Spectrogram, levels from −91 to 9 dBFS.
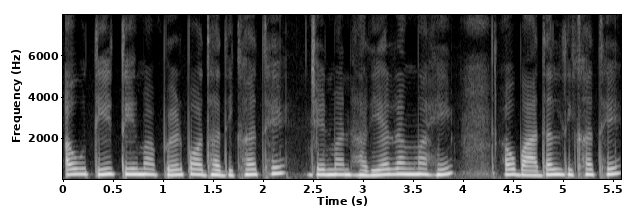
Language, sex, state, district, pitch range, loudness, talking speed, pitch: Chhattisgarhi, female, Chhattisgarh, Sukma, 240-260 Hz, -10 LUFS, 185 wpm, 250 Hz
